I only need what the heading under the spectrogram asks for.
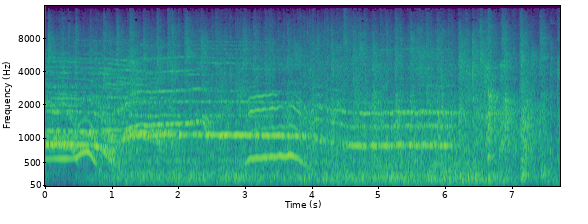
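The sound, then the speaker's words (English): A crowd at a poetry slam applauds steadily while cheering for a poet after the judges' scores are read, with high whoops and sliding whistle-like shouts rising and falling over the dense clapping, loud and continuous throughout. “Applaud the poet, not the points. And keep it going for our second poet, the final round,”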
